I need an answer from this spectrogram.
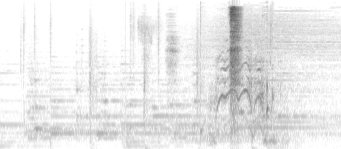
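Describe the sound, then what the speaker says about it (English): A horse in the video game Starsand Island gives a loud, shrill whinny over soft clip-clopping hooves and a low background hum, heard close. "That is one very noisy horse."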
